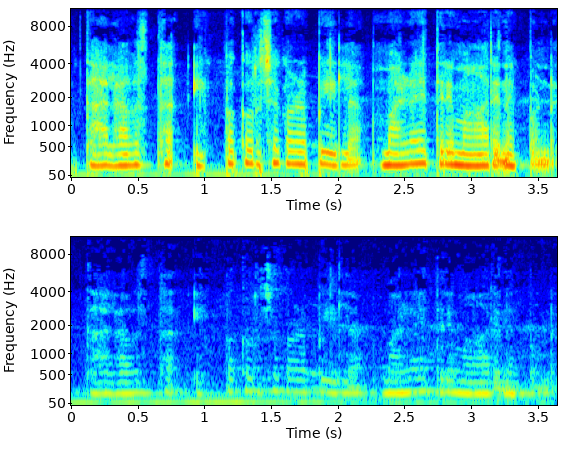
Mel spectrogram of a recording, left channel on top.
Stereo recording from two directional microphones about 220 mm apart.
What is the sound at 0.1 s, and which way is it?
Speech, 50° left (ahead or behind).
